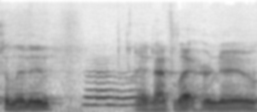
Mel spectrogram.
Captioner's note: coos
